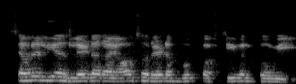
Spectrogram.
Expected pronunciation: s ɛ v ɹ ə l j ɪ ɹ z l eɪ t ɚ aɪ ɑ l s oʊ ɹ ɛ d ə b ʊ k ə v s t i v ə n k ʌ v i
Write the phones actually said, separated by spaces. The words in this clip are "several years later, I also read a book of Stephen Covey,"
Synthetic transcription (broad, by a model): s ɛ v ɹ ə l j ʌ ɹ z l eɪ t ɚ aɪ ɑ l s oʊ ɹ ɛ d ə b ʊ k ə v s t i v ə n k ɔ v i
